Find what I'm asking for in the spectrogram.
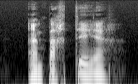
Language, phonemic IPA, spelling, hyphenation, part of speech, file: French, /paʁ.tɛʁ/, parterre, par‧terre, noun, Fr-parterre.ogg
- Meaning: 1. part of a garden that is divided into flowerbeds 2. the part of a theater between the stalls and the rear: the members of a theater audience seated in the parterre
